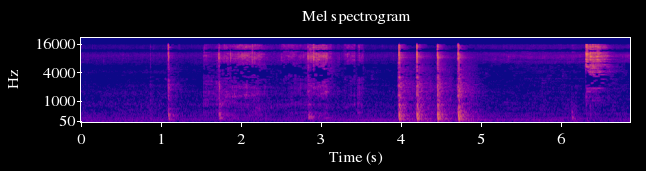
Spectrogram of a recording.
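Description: Cookware clatter at a saucepan of boiling food on a glass-top stove: a few scattered clicks, then five quick sharp knocks about four seconds in, and a short burst of hiss near the end.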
